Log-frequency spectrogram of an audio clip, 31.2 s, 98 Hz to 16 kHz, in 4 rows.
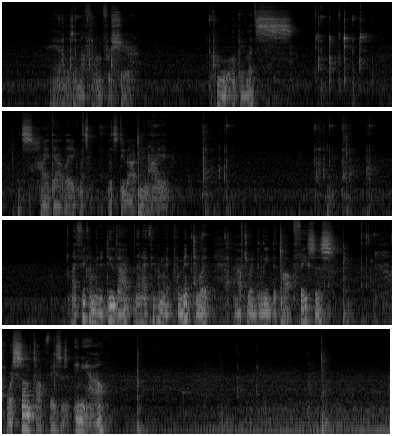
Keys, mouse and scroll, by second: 1.5 middle click, 5.2-6.4 drag, 6.4-9.4 middle drag, 9.4-10.8 drag, 10.5 h, 10.8 middle click, 14.6-17.1 middle drag, 20.4-23.6 drag, 21.1 h, 22.4 Tab, 24.4 a, 26.1 c, 28.2-31.1 middle drag, 29.7 c.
